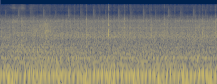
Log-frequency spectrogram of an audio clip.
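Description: Motorcycle engine idling steadily, with an even low beat.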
